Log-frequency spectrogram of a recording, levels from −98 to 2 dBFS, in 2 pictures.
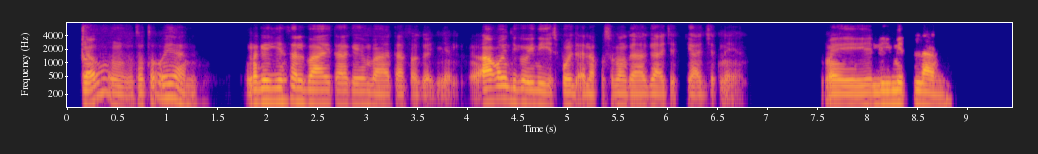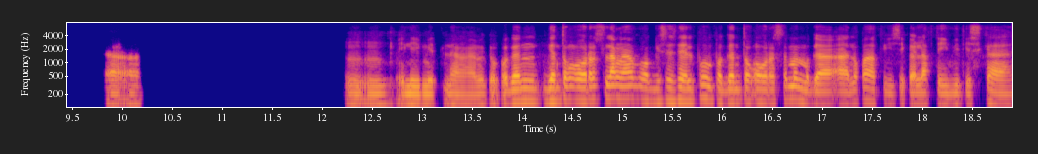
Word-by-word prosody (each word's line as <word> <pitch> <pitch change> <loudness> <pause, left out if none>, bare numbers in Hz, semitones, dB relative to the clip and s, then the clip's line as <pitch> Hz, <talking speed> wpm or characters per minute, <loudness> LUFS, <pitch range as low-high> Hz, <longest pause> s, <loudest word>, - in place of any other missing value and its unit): Tama, 100 -3 0
totoo 110 +7 -3
'yan. 140 -12 -2 0.5
Magiging 140 +1 +2
salbahe 125 -3 +3
talaga 120 -1 -3
yung 115 0 -4
bata 105 -1 -2
'pag - - -8
ganyan. - - -9
Kung - - -6
ako, 140 +2 +9
hindi 140 -2 -4
ko 135 - -1
ini-spoiled 110 -2 -2
anak 105 -1 -2
ko - - -18
sa 105 - -9
mga 105 0 -1
gadget-gadget 100 -1 -5
na - - -7
'yan, - - -24 0.8
may 105 - +4 0.3
limit 120 +2 +1
lang. 115 -4 +4 1.2
Oo. - - -1 2.1
Mm. 105 0 -5
May - - -5 0.2
limit 105 0 -3
na 100 -2 -3
ano 105 - -3
to, - - -4
'pag 125 - +4
ano, 135 +1 +2
"Gantong 140 +3 +2
oras 150 +2 +4
lang, 160 -1 +6
ha, 155 +1 +4
'wag 140 -3 -1
magce-cellphone. 140 +3 -1
'Pag - - -1
gan'tong 135 - 0
oras 130 -1 +2
naman, 155 -2 +2
mag-aano 115 +1 +3
ka, 140 -3 +3
physical 110 0 -2
activities 110 -1 -6
ka, 105 -2 0
120 Hz, 155 wpm, -25 LUFS, 105-140 Hz, 2.1 s, ako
